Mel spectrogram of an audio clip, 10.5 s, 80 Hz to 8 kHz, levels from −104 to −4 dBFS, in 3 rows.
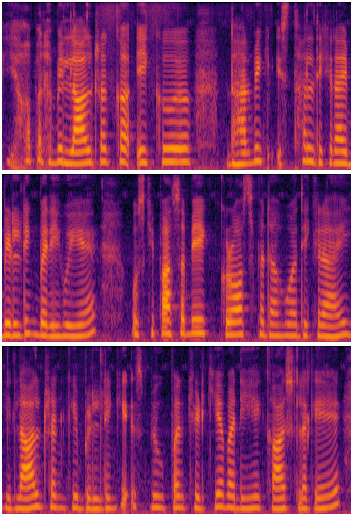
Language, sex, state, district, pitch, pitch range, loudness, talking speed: Hindi, female, Bihar, Gopalganj, 200 Hz, 190-220 Hz, -32 LUFS, 230 wpm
